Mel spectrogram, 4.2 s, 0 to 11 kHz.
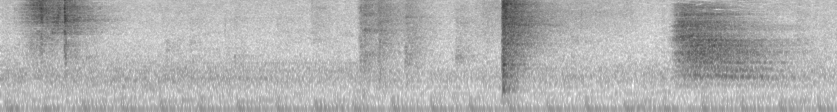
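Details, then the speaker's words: BMW E36 328i, 2.8 L six-cylinder, abandoned seven years, with new battery and six new spark plugs: starter churns steadily with no catch and no fuel pump hum, gauge reads no fuel. Cranks but won't start; failed fuel pump. "If you look at the dashboard, the ignition's on and it's reading that it's got no fuel at all. If I turn the ignition off and you listen behind my head, I can't hear a fuel pump."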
